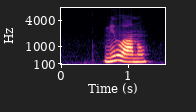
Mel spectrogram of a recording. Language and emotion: Russian, neutral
